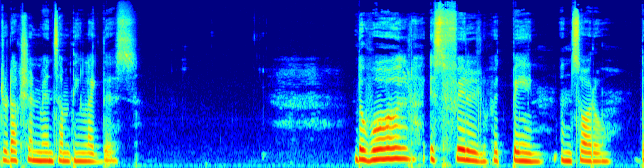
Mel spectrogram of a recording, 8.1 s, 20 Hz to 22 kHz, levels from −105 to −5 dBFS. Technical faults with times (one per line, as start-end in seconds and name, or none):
none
